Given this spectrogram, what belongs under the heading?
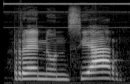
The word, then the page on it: renunciar: Spanish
